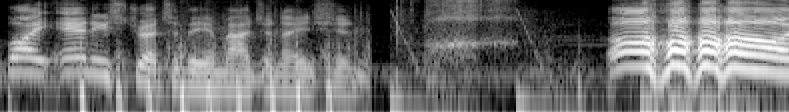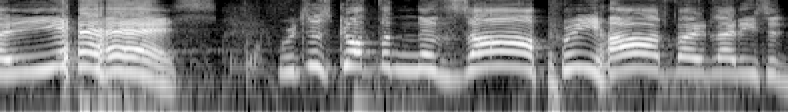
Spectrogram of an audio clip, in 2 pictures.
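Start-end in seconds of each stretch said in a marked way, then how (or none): 3.1-5.0 loud laughing cheer; overjoyed. Real, not acted. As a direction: crow with delight, laughing into a drawn-out yes. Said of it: "why I'm so happy about that".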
